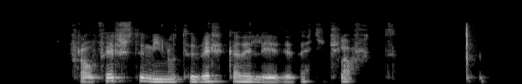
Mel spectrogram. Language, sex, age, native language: Icelandic, male, 30-39, Icelandic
